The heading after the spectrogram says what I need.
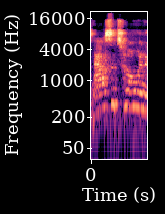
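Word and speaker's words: acetoin: But yes, acetone is how you pronounce that. That is different than acetone. Acetone is what removes fingernail polish. They're not the same chemical.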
